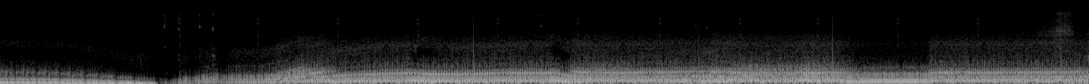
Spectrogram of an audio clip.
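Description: A modded car engine in Euro Truck Simulator 2 dips briefly near the start, then climbs and holds a steady, loud acceleration drone with rising harmonics, continuous throughout.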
